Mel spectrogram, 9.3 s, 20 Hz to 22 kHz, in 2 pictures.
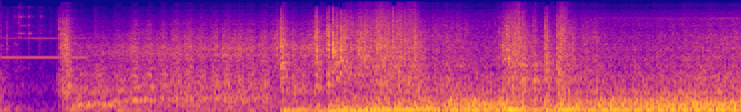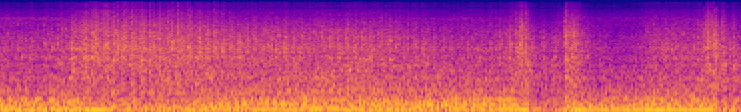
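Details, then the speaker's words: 1987 Chevy square body short-bed pickup, un-muffled straight headers, clogged fuel filter found, fuel pump powered by separate battery amid unsteady pump voltage: cranks, catches, lumpy surging and sagging, won't idle; owner suspects distributor; rough running. "Doesn't want to idle. I think the distributor's kind of messed up, so. folks, at least it runs, but not very well."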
